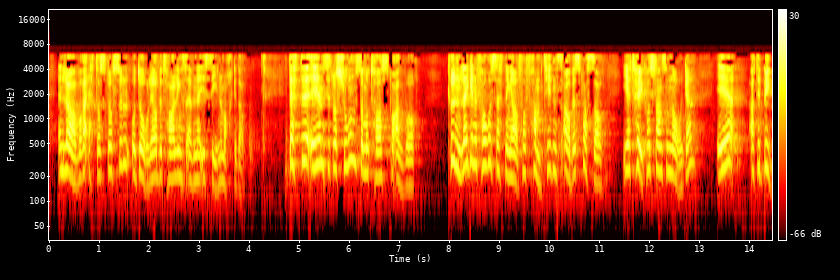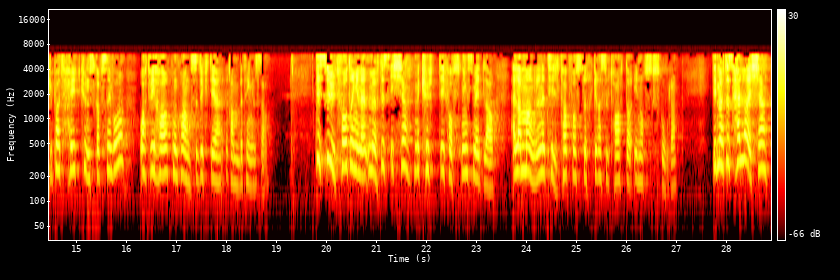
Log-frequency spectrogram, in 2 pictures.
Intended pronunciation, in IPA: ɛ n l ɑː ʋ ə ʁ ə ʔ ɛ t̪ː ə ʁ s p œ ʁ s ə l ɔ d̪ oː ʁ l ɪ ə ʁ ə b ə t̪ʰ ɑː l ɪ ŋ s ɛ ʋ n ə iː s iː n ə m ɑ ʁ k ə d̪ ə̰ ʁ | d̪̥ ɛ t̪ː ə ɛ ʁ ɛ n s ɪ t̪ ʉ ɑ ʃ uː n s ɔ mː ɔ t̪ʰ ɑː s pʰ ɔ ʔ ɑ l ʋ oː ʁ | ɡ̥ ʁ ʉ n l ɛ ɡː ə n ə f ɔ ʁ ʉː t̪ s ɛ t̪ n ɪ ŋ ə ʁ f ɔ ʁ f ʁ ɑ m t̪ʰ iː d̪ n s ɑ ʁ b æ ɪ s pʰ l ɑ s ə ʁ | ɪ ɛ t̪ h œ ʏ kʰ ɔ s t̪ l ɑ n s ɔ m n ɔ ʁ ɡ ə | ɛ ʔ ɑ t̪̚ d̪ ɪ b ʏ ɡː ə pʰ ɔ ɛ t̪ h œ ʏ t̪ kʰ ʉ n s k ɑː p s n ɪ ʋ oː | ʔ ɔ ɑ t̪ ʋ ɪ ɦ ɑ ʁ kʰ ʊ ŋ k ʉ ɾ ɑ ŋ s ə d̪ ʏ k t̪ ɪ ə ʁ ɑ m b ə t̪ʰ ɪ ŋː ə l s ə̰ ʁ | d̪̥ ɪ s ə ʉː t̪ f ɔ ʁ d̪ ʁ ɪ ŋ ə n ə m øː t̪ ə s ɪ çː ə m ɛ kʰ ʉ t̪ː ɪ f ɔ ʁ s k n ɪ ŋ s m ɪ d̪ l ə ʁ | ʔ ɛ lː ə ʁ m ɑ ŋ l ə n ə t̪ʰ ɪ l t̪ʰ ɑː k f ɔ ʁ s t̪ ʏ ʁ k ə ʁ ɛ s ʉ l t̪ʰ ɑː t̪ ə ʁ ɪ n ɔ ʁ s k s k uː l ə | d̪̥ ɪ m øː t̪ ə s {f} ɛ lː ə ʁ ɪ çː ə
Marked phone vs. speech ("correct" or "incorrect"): incorrect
